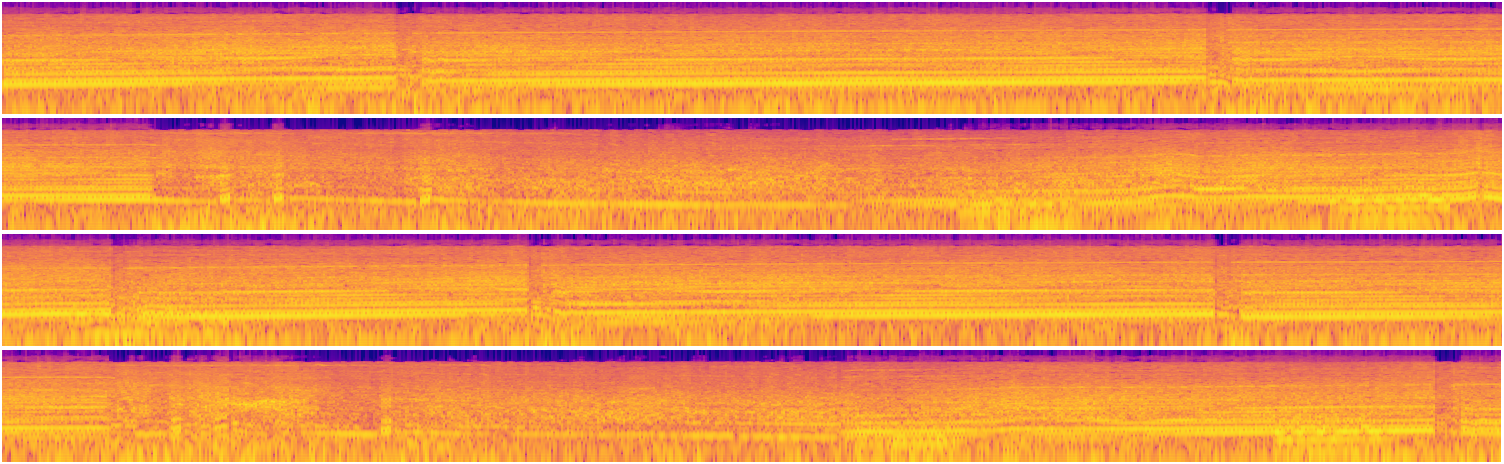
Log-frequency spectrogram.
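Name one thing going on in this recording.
A racing car engine roars at full throttle, climbing in pitch and shifting up through the gears.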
